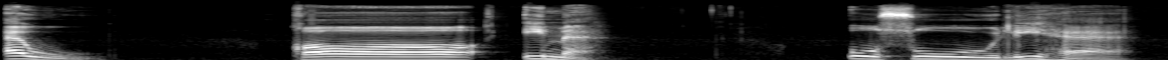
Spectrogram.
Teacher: as for the Hamza, it cannot be extended since the nature of the sound itself comes from cutting airflow passing through your throat. So it cannot be extended.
